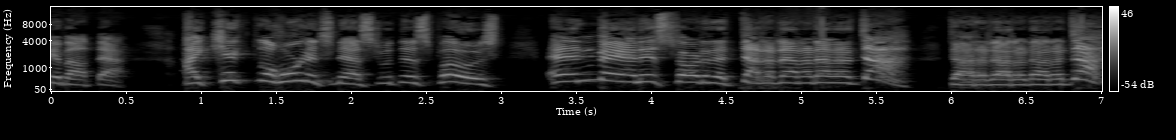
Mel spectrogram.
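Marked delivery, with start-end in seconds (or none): 4.4-7.0 machine-gun "da-da-da" with a punched last beat; imitated barrage of noise; rapid-fire imitated chatter. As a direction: rattle it off like a flurry of posts. Mimics rapid back-and-forth online posts.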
